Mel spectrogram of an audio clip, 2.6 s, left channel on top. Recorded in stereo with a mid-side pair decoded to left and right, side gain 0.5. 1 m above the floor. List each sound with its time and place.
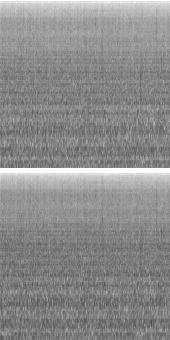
0.0 s running water: 15° right, 1.9 m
